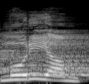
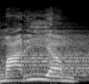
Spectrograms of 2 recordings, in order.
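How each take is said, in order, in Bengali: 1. তিন শব্দাংশ, শুরুতে o-র মতো স্বর। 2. তিন শব্দাংশ, শুরুতে খোলা a স্বর। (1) "সব ভুল" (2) "সব ভুল"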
